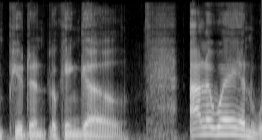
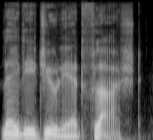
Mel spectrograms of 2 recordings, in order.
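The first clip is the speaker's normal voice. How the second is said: ordinary delivery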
